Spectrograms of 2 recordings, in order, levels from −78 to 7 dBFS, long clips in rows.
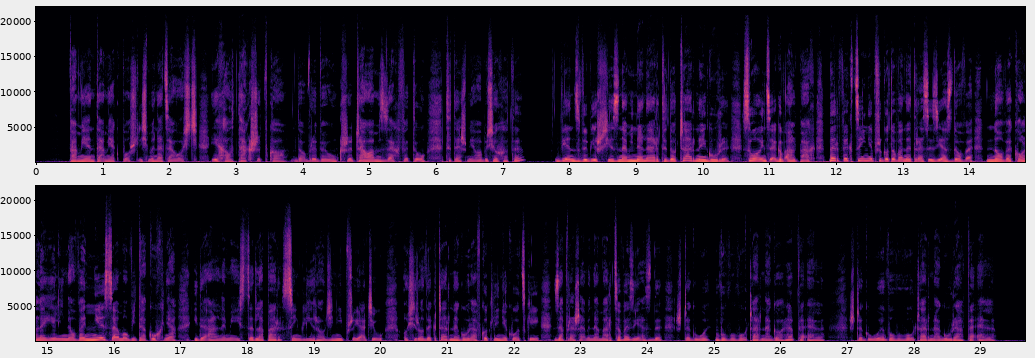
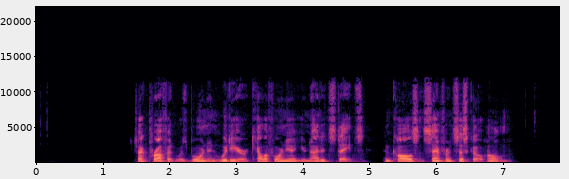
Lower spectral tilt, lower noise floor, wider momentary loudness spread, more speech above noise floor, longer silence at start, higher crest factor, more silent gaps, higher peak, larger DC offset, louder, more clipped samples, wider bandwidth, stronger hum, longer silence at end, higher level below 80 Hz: about the same, -4.5 dB/octave vs -5 dB/octave; second, -49 dBFS vs -81 dBFS; about the same, 11 LU vs 10 LU; second, 20 dB vs 62 dB; second, 0.15 s vs 1.5 s; about the same, 22 dB vs 18 dB; neither; second, -8 dBFS vs -2 dBFS; neither; second, -29 LUFS vs -19 LUFS; neither; first, over 20 kHz vs 12.5 kHz; neither; second, 0.25 s vs 0.75 s; first, -46 dBFS vs -54 dBFS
